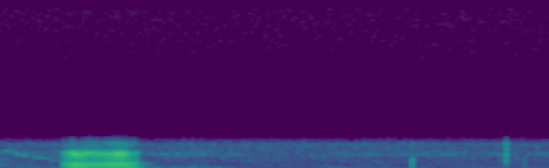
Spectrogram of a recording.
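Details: Heavily snoring dog in sleep gives a short, coarse, rattling snore of about half a second, followed by quiet with a few faint clicks.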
